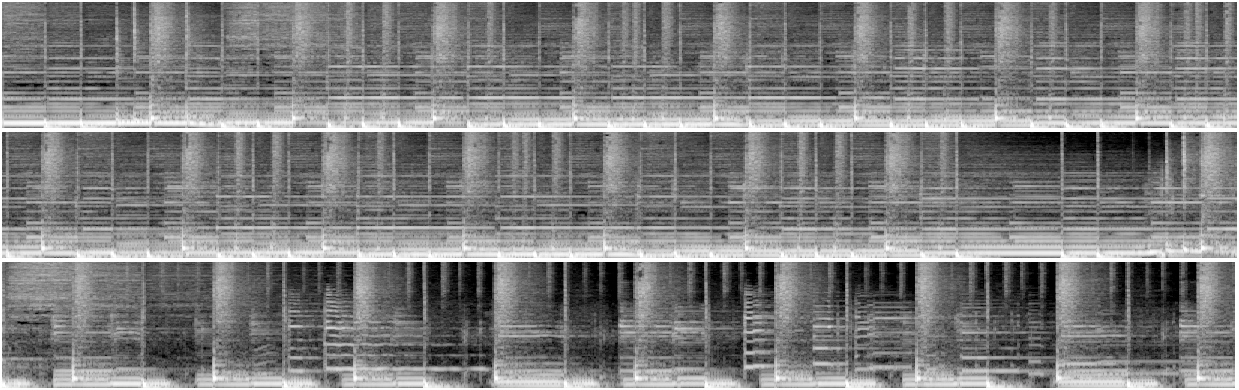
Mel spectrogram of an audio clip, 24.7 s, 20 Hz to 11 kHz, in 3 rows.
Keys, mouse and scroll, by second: 0.1 middle click, 0.4 scroll up 1, 1.4-4.6 drag, 6.2 click, 7.3 KP_5, 7.5 KP_4, 7.7 KP_Enter, 8.8 scroll down 2, 9.1-11.1 middle drag, 12.5 middle click, 13.2 middle click, 14.0 ctrl+middle click, 14.9 ctrl+middle click, 16.1 middle click, 16.9-18.8 drag, 21.5 click, 22.7 KP_5, 22.8 KP_0, 23.0 KP_Enter.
